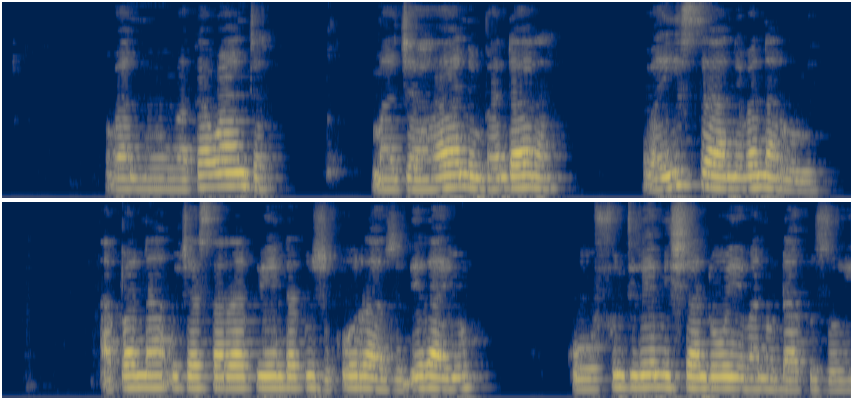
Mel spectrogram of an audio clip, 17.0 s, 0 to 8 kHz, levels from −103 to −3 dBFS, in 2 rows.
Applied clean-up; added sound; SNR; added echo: none; none; none; reverberation time 0.3 s.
